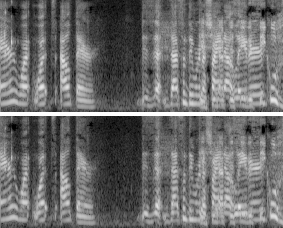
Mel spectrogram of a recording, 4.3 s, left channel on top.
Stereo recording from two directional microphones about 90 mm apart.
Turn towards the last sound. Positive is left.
turn(degrees=-25)  # may be behind; listen again after turning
